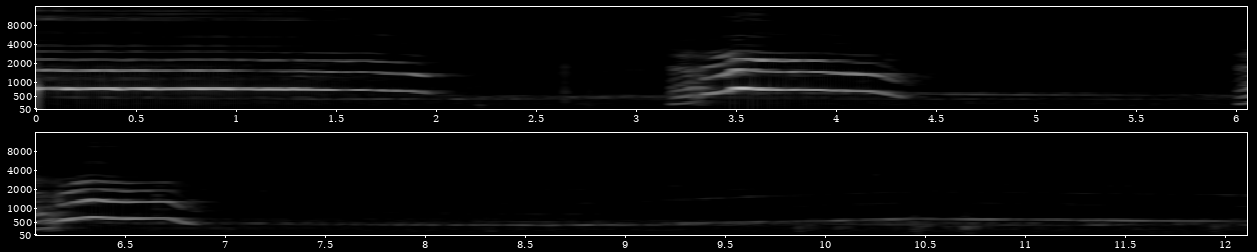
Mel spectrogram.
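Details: {'caption': 'Yorkshire Terrier Hershey sings along to the monthly tornado siren. A long steady howl is followed by two shorter howls that rise sharply and then sag, each about three seconds apart. The faint siren rises and falls beneath them.'}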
